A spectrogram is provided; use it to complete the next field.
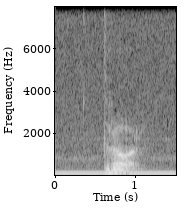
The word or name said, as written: drar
